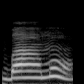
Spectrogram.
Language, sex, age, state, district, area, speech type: Odia, female, 18-30, Odisha, Balasore, rural, read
